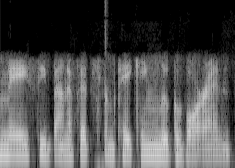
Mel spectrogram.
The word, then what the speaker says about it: Leucovorin: Leucovorin? – Yes.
